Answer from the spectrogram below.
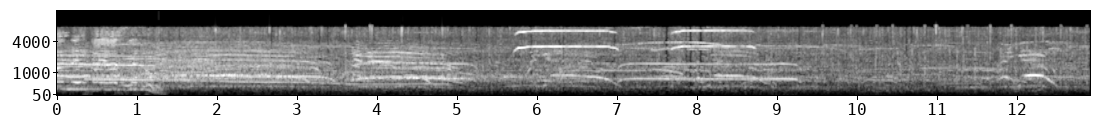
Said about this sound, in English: everybody seems so happy and, clapping and cheering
